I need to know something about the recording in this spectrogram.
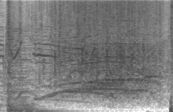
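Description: Studio audience applauding as the band's last notes die away in the first second.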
